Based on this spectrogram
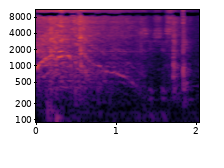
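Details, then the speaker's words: Homelite HL454HP mower with a Mountfield V35 150cc petrol engine, pulled after recoil repair and rope replacement. The recoil rope whirrs and clatters but the engine never fires. No start; a blocked carburetor is suspected and tested with carb spray. "so in order to determine whether this is an ignition or a fueling issue i'm just going to spray a bit of carb spray just in the carb there just give it a little taste and if that starts now then it's highly likely that the carb is blocked up"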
